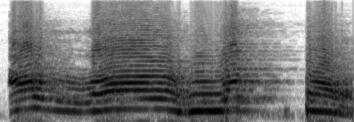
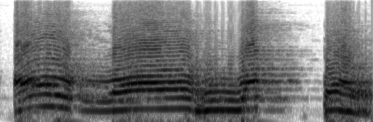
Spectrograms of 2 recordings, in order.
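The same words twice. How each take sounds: The two takes are said the same way.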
